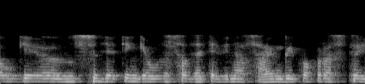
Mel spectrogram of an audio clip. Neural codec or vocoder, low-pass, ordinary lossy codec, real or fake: none; 7.2 kHz; AAC, 16 kbps; real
